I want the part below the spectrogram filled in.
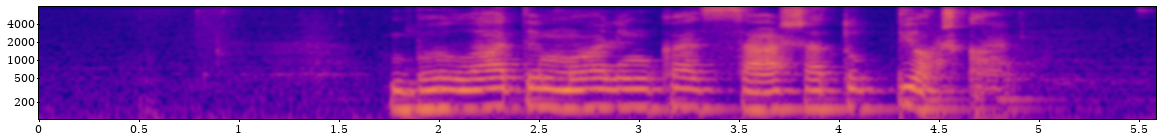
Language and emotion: Russian, angry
